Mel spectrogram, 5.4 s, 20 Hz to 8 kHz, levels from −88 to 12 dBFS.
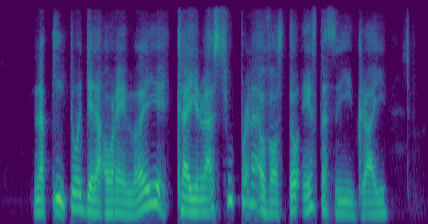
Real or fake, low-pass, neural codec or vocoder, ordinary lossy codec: fake; 7.2 kHz; codec, 16 kHz, 0.5 kbps, FunCodec, trained on Chinese and English, 25 frames a second; AAC, 48 kbps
